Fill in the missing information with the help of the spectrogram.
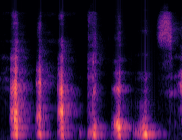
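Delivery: words broken up by laughter; laughing. Real, not acted. Amused at that's different, laughing through it.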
